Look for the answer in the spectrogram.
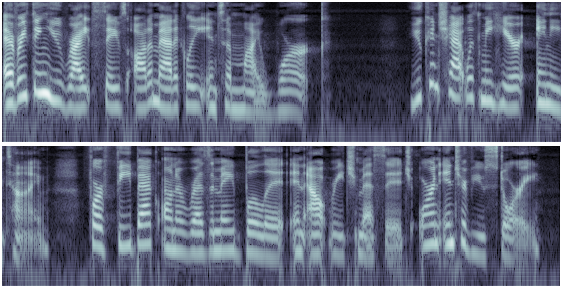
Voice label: tour narration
